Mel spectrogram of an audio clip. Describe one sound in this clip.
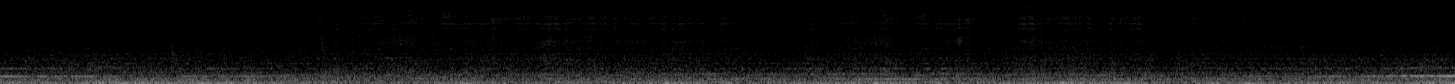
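A pencil scratches and rubs back and forth on paper.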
